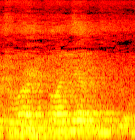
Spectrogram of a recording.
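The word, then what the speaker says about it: туалет: Pero con la L es suave. Toallet.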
